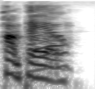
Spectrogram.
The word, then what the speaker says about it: Pompeo: Secretary of State Pompeo. Is that how you say it? – Pompeo. – Pompeo.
